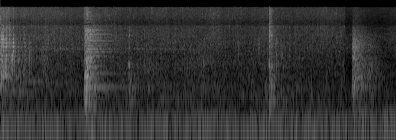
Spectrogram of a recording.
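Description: Matri frying in oil over a low flame, a soft continuous bubbling sizzle with a few brief clinks and scrapes standing out above it, no talking.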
